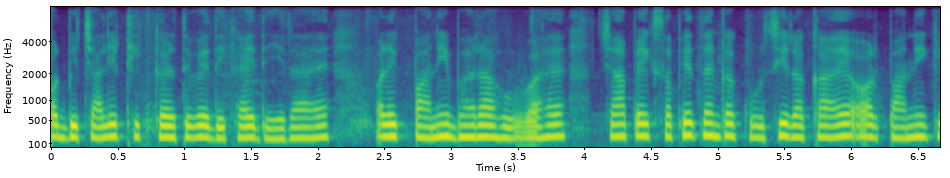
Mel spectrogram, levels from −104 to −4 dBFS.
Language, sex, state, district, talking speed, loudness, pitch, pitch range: Hindi, female, Haryana, Jhajjar, 235 wpm, -16 LUFS, 200 Hz, 195-210 Hz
